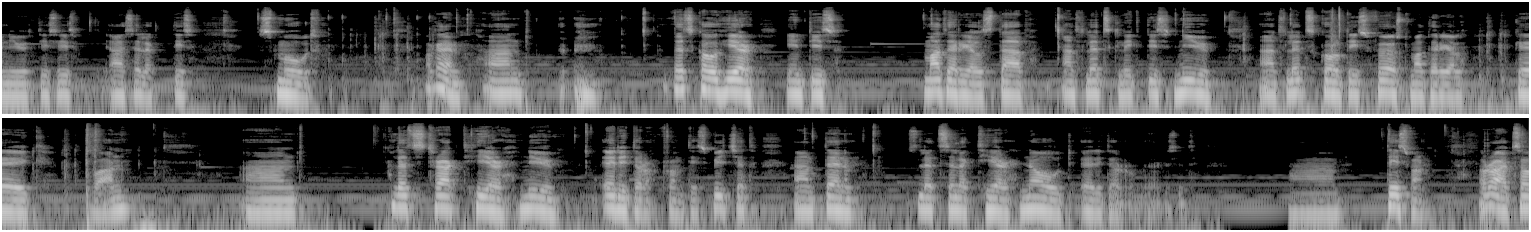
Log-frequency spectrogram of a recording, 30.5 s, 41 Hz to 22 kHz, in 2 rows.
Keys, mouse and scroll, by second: 2.4-4.3 drag, 2.9-9.1 middle drag, 3.4 a, 3.7 ctrl+s, 4.4-6.3 right drag, 9.1-11.1 drag, 11.6-14.7 drag, 19.8-21.8 drag, 23.2-25.1 drag.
